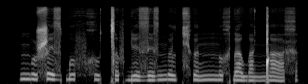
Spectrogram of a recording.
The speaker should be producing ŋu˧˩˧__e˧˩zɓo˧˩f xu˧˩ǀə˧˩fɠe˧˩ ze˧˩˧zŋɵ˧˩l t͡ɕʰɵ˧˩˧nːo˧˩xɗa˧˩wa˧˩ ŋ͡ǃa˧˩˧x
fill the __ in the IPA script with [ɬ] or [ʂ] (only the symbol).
ʂ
